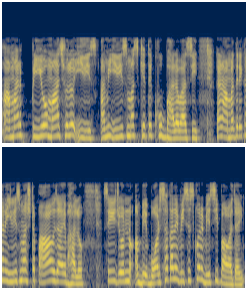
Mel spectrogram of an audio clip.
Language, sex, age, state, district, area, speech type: Bengali, female, 18-30, West Bengal, North 24 Parganas, rural, spontaneous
